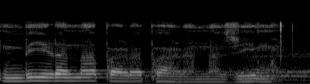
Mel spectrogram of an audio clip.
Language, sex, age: Venda, male, 26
